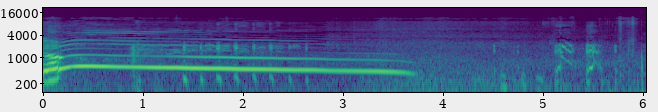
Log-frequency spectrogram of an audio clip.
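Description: A man doing a werewolf howl at the full moon: one long howl that swoops up at the start and then slowly sinks in pitch, lasting about three and a half seconds. Another person laughs under it.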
